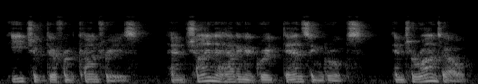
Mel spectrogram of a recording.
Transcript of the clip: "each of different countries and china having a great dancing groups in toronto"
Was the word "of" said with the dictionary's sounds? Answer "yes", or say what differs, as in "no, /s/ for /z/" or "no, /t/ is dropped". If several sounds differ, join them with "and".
yes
